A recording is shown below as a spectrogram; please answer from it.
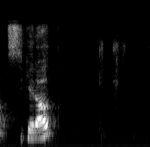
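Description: A voice speaking a few syllables of lecture speech at the start, then a pause with a few faint soft ticks.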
